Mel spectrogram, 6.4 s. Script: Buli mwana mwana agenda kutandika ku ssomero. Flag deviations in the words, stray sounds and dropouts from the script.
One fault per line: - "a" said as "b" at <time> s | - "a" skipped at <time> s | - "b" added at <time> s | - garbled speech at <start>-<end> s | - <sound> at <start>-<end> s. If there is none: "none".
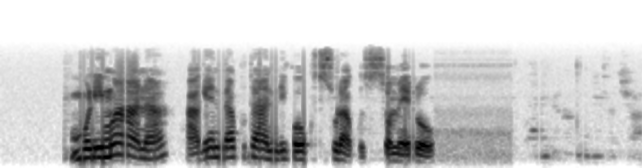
- "mwana" skipped at 1.5 s
- "okusula" added at 3.0 s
